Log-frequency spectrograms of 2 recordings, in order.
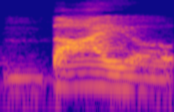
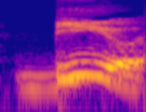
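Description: First: It is pronounced with English sounds. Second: It is pronounced with Brazilian Portuguese sounds.

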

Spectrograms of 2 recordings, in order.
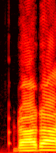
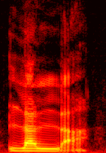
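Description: First: The consonants are rolled, R-like sounds. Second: The consonants are clear, unrolled L sounds. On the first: The speaker calls it wrong. "라라는 굴러가죠" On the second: The speaker calls it right. "L은 굴리면 절대 안 되고요"

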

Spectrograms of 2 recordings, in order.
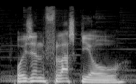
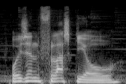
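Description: First: It is said in a put-on foreign accent. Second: It is said in a put-on foreign accent.

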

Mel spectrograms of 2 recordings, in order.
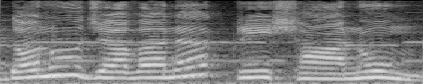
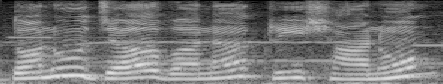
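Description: The two takes are said the same way.

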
